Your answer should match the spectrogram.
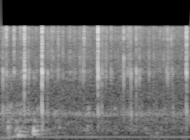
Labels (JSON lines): {"label": "anthrophony, boat engine", "recorder": "HydroMoth"}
